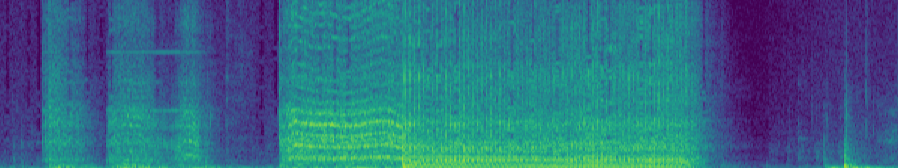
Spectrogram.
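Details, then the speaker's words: Erbauer impact driver after teardown, clean and rebuild, driving a small screw: motor spins up, then sustained rapid hammering rattle under load; impact mechanism working properly. "Yep, it works."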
